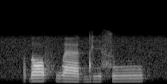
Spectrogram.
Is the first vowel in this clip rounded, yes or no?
yes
